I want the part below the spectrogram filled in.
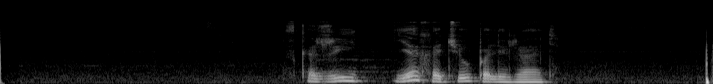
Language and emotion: Russian, neutral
